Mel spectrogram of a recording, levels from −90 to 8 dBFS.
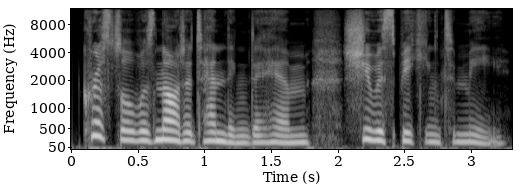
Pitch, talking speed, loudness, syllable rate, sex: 190 Hz, 200 wpm, -20 LUFS, 5.2 syllables/s, female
